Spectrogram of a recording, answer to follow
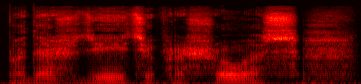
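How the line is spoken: Quiet pleading. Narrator (Russian): тихо попросил француз

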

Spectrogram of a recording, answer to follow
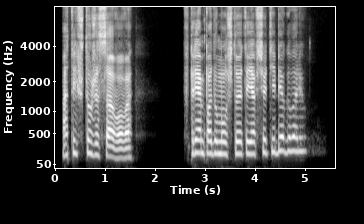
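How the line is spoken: Innocent tone. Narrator (Russian): поинтересовалась она невинным голосом

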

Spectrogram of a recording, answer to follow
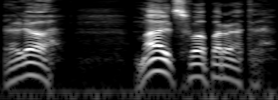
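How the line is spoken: Loud husky voice, phone. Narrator (Russian): раздался в трубке зычный с хрипотцой голос

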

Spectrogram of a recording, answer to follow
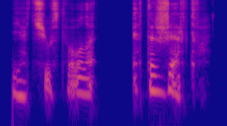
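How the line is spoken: Barely audible. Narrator (Russian): едва слышно выговорила она

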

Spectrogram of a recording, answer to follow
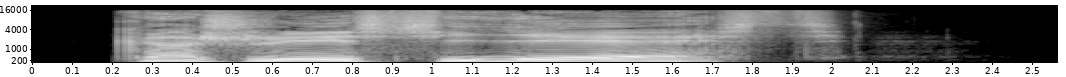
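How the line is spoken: Voluptuous moan from above. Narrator (Russian): сладострастно простонал он сверху

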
